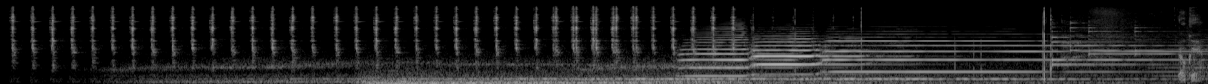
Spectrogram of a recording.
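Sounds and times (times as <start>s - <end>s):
clock ticking: 0.1s - 8.7s
low rumble and hum: 0.7s - 11.6s.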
